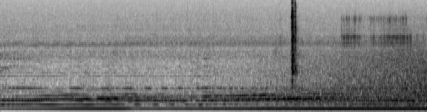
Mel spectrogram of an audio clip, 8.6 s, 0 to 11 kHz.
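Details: Vintage General Electric 3-speed reversible box fan, heard from the back during a run-up: steady low motor hum with smooth, even drone, no rubbing or rattle. Normal running.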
